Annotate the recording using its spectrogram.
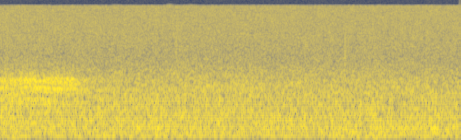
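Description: Steady background hiss with one short, high bird call at the very start.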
